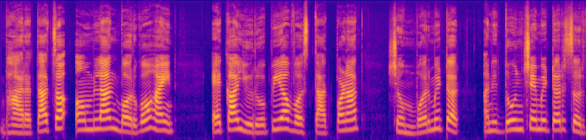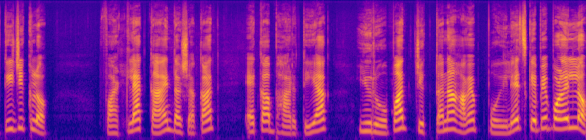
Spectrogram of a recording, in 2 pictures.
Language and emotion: Goan Konkani, surprised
